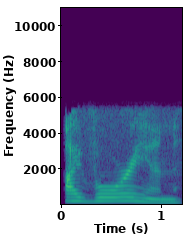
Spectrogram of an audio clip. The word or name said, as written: Ivorian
